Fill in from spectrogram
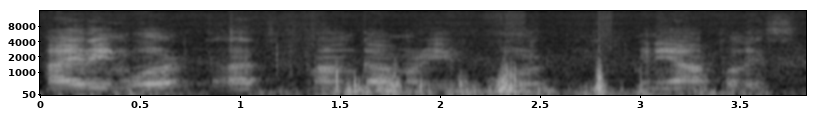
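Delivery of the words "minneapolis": ordinary talk, nothing marked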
